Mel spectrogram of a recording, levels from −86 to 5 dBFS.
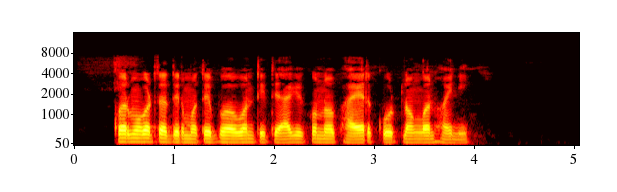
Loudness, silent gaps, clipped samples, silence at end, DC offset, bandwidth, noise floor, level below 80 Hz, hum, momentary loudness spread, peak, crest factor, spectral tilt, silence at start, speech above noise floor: -18 LUFS; none; under 0.1%; 1.1 s; under 0.1%; 7.2 kHz; -82 dBFS; -56 dBFS; none; 6 LU; -2 dBFS; 16 dB; -7.5 dB/octave; 0.4 s; 65 dB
